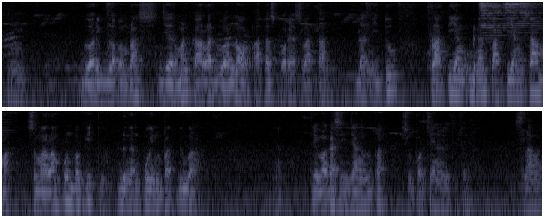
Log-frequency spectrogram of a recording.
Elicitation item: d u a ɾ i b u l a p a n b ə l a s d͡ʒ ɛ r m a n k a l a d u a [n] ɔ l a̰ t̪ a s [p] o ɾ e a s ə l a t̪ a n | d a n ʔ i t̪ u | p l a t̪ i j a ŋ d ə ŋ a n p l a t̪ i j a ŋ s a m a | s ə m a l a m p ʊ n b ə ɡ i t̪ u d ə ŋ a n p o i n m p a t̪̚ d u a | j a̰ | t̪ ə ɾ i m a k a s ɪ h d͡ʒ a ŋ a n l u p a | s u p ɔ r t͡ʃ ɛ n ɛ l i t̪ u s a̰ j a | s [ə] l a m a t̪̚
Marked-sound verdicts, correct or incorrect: correct, incorrect: k, correct

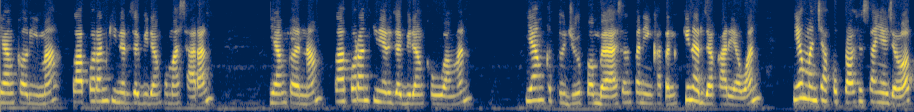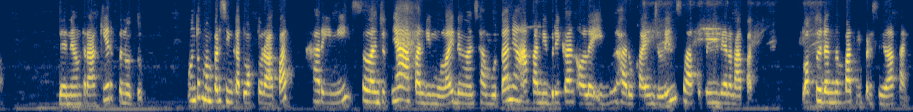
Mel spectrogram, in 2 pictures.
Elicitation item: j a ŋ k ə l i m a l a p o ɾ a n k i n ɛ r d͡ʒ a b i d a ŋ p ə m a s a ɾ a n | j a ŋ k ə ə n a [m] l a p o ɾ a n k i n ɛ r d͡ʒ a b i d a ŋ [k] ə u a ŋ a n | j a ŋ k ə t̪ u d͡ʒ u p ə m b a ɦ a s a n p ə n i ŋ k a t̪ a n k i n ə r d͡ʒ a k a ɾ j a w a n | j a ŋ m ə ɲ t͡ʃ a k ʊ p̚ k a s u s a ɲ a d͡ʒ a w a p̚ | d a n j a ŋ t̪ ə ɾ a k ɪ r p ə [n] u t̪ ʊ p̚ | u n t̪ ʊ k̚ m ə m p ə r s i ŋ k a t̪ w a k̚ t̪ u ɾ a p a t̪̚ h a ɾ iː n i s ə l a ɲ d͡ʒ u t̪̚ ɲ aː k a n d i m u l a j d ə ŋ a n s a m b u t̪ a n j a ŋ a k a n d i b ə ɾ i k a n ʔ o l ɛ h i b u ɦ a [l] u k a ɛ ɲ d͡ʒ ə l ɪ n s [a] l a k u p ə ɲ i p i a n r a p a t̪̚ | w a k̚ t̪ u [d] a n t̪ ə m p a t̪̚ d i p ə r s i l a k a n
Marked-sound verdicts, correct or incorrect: correct, correct, correct, incorrect: ɾ, incorrect: ə, correct

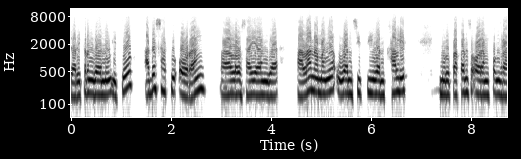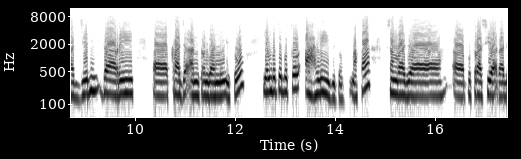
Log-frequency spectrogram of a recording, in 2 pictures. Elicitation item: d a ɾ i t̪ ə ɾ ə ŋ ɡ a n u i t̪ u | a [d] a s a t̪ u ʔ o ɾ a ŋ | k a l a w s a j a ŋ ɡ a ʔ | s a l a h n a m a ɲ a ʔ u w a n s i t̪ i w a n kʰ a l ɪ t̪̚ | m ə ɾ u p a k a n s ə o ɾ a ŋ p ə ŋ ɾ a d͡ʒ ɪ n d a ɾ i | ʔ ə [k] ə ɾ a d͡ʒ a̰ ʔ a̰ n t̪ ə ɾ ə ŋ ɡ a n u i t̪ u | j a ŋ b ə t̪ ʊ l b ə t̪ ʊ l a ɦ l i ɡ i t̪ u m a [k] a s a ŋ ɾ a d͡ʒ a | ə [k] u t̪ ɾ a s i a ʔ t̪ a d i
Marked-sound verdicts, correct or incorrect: correct, correct, correct, incorrect: p

